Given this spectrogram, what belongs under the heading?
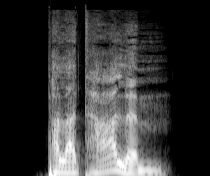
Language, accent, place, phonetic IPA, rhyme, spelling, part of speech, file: German, Germany, Berlin, [palaˈtaːləm], -aːləm, palatalem, adjective, De-palatalem.ogg
- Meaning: strong dative masculine/neuter singular of palatal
